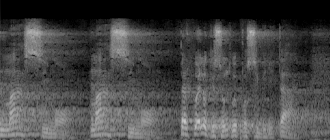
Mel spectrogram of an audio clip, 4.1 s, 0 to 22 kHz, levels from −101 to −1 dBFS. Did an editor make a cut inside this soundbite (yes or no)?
yes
